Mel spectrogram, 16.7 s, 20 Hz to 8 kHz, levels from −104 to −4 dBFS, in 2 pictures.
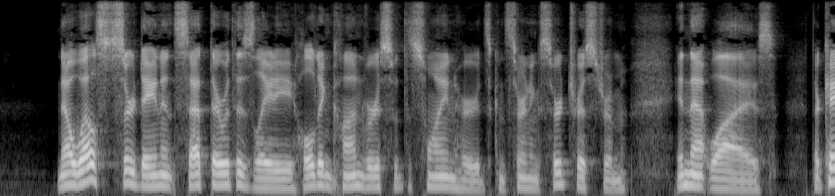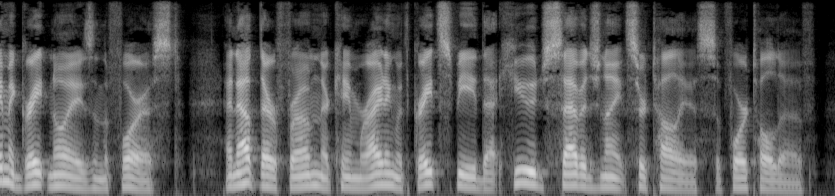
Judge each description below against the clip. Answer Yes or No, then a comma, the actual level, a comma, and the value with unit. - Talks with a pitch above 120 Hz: No, low, 115 Hz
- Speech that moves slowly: No, average, 160 wpm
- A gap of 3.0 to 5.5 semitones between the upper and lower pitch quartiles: Yes, average, 4.5 semitones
